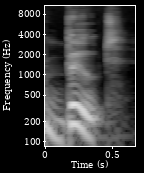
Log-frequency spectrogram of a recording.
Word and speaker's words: Bout: His name is Victor Boot, spelled like Bout, B-O-U-T, but Victor Boot is his name.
